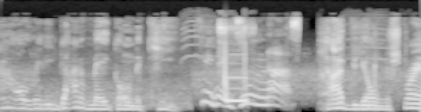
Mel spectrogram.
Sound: phone service beeps

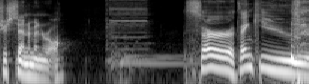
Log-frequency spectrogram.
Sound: buzzer goes off

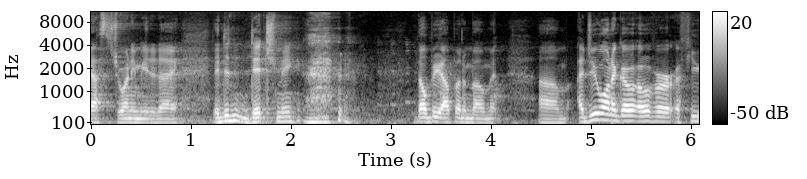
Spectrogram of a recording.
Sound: laughs

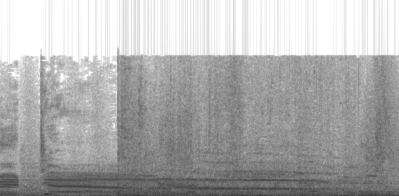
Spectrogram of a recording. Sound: screaming

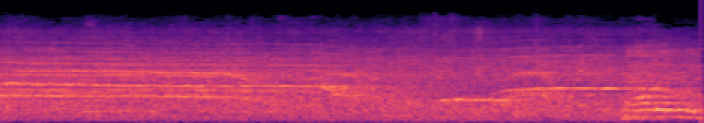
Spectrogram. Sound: audience cheering

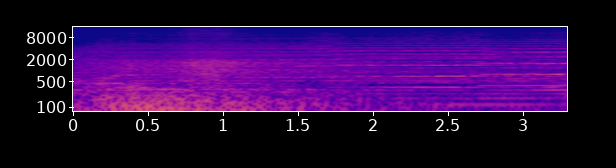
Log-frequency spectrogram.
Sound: eerie wind rumbles

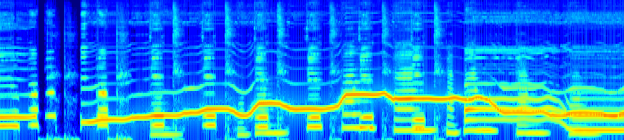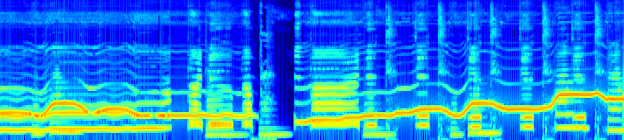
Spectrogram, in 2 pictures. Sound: whistling

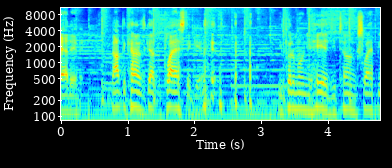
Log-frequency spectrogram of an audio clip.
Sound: laughs

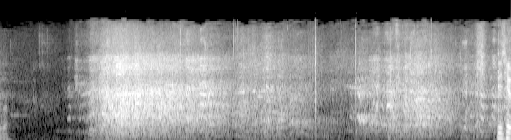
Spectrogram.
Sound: laugh

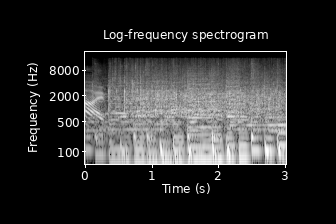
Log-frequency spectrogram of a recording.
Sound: applause; upbeat music

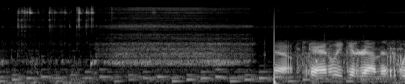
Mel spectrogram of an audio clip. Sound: inhaling air

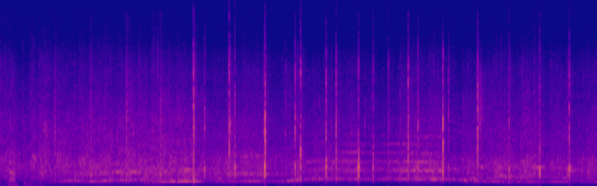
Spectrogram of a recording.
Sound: audience cheering and clapping

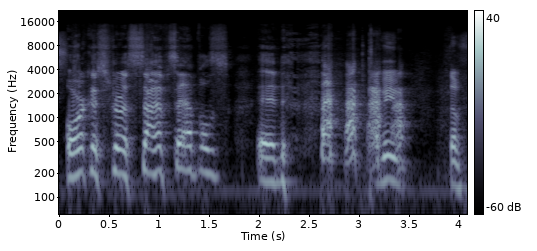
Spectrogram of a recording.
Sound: laughs

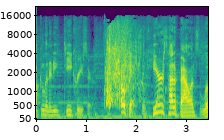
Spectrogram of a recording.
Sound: water splashing

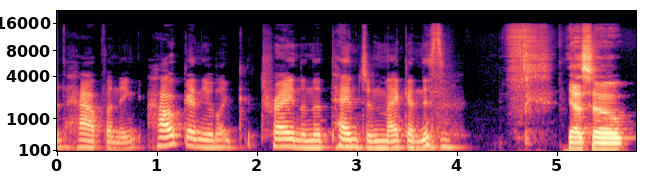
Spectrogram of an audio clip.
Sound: chuckles

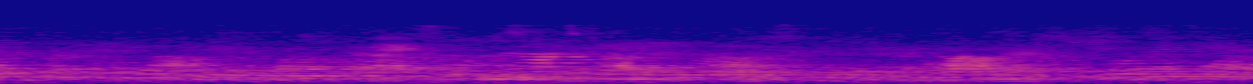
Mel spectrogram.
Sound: people chattering distantly continues

